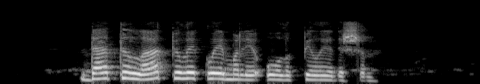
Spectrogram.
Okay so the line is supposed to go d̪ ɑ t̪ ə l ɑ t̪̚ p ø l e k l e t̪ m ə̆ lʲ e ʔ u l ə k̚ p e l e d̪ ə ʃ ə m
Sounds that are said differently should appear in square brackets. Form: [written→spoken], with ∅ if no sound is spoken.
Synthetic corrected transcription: d̪ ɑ t̪ ə l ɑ t̪̚ p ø l e k l e [t̪→∅] m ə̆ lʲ e ʔ [u→o] l ə k̚ p e l e d̪ ə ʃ ə m

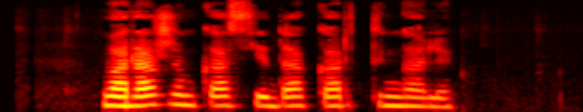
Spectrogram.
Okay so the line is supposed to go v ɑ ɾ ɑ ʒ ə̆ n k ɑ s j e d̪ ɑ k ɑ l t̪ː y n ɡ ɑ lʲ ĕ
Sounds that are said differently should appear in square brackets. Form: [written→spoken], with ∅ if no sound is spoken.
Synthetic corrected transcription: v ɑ ɾ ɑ ʒ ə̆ [n→m] k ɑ s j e d̪ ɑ k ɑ [l→r] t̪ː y [n→ŋ] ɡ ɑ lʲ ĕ

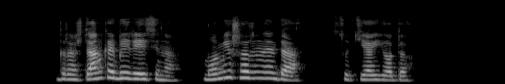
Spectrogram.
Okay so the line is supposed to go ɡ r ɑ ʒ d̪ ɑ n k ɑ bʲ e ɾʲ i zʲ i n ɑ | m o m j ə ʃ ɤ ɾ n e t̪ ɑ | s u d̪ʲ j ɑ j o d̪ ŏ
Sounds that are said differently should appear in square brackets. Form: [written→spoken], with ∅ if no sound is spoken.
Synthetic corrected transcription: ɡ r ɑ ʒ d̪ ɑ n k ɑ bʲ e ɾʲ [i→e] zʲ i n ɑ | m o m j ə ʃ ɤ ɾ n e [t̪→d̪] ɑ | s u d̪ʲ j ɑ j o d̪ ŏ

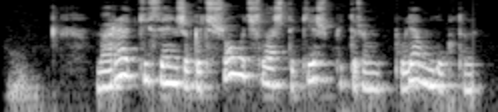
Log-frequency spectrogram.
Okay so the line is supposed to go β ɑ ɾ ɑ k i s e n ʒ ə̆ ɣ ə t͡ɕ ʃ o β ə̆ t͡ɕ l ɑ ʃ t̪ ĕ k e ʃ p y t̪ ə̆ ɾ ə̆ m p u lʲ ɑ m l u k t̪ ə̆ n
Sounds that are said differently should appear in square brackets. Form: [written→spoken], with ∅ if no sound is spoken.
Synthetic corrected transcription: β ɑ ɾ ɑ k i s e n ʒ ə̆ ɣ ə t͡ɕ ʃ o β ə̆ t͡ɕ l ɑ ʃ t̪ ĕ k e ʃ p y t̪ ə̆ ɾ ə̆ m p u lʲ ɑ m l u k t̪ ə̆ n

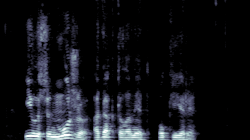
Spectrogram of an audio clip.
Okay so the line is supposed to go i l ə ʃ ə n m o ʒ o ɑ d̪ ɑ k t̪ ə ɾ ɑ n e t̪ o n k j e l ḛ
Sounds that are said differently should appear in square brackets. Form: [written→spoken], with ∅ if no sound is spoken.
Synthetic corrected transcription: i l ə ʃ ə n m o ʒ o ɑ d̪ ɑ k t̪ ə [ɾ→l] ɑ n e t̪ o [n→∅] k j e [l→ɾ] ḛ

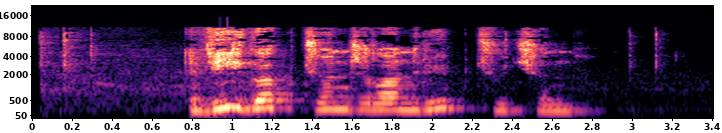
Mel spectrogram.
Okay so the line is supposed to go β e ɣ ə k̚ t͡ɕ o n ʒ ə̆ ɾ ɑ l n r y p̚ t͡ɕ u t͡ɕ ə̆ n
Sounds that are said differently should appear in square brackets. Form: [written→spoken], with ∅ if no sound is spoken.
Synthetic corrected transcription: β [e→i] ɣ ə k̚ t͡ɕ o n ʒ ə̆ [ɾ→l] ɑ [l→∅] n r y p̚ t͡ɕ u t͡ɕ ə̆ n

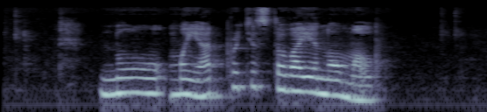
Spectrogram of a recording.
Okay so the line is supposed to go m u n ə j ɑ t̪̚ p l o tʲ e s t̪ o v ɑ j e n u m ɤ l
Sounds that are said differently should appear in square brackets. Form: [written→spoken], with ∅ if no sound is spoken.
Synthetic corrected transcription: [m→n] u [n→m] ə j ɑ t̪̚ p [l→r] o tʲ e s t̪ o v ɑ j e n [u→o] m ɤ l

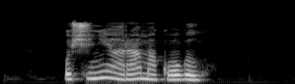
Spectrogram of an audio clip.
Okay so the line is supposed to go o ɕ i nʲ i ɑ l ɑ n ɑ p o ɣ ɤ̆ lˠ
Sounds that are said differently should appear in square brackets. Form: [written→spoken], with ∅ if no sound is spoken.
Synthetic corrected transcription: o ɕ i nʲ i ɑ [l→ɾ] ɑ [n→m] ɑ [p→k] o ɣ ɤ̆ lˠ

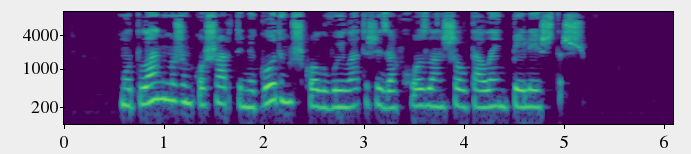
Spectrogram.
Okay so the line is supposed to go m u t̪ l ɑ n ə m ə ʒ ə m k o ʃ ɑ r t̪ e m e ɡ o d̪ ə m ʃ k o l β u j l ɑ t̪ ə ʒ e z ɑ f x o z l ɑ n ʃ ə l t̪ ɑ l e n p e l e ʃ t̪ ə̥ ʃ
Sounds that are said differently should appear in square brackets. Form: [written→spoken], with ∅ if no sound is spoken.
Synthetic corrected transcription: m u t̪ l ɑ n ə m ə ʒ ə m k o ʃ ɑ r t̪ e m e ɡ o d̪ ə m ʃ k o l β u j l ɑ t̪ ə [ʒ→ʃ] e z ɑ f x o z l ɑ n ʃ ə l t̪ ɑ l e n p e l e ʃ t̪ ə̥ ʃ

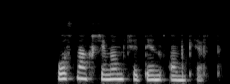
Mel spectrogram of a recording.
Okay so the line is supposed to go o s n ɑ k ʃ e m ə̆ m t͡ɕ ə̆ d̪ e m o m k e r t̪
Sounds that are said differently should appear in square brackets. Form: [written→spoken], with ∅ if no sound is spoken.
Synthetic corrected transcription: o s n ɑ k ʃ [e→i] m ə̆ m t͡ɕ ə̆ [d̪→t̪] e [m→n] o m k e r t̪

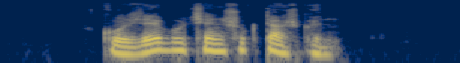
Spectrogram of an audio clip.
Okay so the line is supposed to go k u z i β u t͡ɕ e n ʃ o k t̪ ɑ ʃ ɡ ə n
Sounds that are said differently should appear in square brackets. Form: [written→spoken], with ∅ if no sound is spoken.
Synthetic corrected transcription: k u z [i→e] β u t͡ɕ e n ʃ [o→u] k t̪ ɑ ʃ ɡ ə n

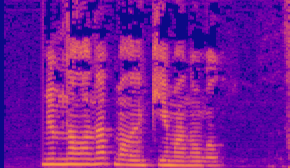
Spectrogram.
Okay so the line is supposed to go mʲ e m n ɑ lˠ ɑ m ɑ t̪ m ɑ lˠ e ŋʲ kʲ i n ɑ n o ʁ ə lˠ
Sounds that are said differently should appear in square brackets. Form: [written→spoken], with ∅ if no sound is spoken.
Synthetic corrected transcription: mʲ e m n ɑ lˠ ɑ [m→n] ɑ t̪ m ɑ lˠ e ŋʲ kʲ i [n→m] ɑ n o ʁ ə lˠ

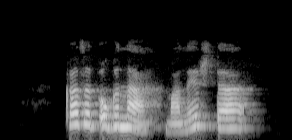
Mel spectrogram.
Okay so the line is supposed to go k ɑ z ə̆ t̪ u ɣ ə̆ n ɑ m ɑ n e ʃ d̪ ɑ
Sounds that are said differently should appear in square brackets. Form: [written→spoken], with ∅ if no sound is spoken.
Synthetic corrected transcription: k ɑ z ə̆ t̪ [u→o] ɣ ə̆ n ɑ m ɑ n e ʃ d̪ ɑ

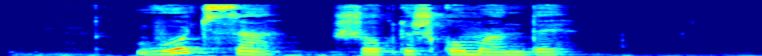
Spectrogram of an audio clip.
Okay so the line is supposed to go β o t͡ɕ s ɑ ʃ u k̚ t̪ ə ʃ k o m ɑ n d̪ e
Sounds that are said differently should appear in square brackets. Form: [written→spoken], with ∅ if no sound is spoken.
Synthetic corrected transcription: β o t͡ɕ s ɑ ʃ [u→o] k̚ t̪ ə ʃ k o m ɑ n d̪ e

